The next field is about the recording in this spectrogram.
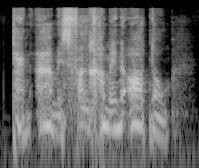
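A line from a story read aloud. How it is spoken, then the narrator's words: Hissing. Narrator (German): zischte er Malfoy zu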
